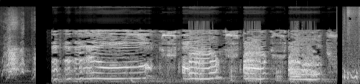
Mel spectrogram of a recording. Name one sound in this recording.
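A donkey brays loudly with rasping heaves.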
